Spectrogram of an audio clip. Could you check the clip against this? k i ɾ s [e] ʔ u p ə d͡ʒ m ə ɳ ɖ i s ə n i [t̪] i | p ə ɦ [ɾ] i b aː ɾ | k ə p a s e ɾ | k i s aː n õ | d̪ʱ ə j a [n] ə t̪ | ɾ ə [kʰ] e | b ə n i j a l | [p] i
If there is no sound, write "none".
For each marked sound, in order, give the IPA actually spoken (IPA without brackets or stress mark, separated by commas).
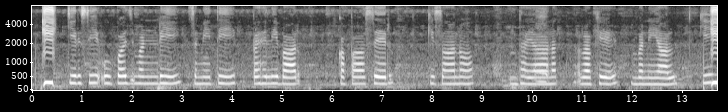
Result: i, t̪, l, n, kʰ, k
